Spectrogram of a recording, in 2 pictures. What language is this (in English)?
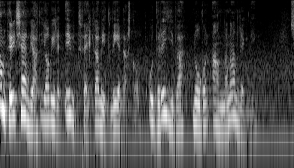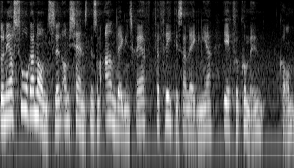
Swedish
